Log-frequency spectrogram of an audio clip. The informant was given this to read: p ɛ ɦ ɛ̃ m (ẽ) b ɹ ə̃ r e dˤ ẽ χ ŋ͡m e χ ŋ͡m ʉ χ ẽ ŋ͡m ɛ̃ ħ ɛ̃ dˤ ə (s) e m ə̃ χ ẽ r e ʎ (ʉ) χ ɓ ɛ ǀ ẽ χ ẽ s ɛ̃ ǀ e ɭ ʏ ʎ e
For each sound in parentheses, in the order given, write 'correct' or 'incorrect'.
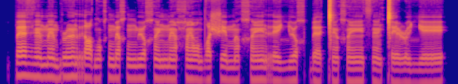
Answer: incorrect: ɛ̃, incorrect: ʃ, correct

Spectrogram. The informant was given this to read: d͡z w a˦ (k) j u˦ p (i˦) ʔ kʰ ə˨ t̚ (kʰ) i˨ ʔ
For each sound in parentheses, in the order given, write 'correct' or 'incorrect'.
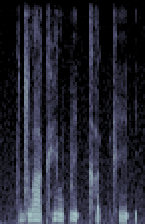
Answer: incorrect: kʰ, correct, correct

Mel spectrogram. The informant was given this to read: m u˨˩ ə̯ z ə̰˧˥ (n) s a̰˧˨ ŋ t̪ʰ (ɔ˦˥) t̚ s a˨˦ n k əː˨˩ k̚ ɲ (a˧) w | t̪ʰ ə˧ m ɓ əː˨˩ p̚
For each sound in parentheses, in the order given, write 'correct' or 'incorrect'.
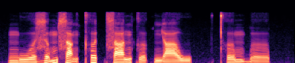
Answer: incorrect: m, incorrect: ə˦˥, correct

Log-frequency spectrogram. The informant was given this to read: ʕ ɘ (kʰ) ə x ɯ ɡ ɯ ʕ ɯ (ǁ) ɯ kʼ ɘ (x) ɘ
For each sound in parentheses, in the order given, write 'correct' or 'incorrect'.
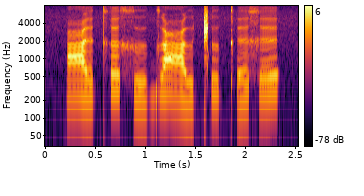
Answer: correct, correct, correct

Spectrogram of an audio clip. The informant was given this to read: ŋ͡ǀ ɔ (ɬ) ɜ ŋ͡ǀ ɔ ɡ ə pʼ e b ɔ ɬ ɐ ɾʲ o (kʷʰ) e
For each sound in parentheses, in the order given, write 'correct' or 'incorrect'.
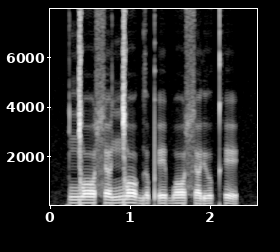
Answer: correct, incorrect: kʰ

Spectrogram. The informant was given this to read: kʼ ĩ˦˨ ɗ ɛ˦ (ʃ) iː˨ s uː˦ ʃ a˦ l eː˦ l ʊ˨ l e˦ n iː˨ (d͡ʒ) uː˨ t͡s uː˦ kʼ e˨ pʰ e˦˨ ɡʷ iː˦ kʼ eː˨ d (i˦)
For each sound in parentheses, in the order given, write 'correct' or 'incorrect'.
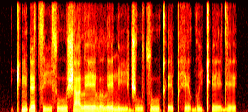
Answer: incorrect: t͡s, correct, incorrect: e˦

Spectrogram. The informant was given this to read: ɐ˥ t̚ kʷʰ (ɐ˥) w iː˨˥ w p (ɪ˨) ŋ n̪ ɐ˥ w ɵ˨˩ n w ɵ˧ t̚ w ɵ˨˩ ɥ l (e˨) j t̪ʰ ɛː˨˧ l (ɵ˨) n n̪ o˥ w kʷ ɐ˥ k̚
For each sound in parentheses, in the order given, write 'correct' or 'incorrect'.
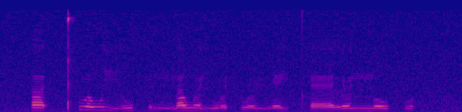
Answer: correct, incorrect: ɪ˨˩, correct, incorrect: ɵ˥

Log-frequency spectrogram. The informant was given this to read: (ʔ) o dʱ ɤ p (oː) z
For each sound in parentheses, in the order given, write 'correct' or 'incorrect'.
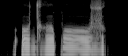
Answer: correct, correct

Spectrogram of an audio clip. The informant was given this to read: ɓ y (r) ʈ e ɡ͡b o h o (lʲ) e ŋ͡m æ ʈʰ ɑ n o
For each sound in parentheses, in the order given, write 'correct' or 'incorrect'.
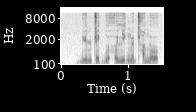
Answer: incorrect: n, correct

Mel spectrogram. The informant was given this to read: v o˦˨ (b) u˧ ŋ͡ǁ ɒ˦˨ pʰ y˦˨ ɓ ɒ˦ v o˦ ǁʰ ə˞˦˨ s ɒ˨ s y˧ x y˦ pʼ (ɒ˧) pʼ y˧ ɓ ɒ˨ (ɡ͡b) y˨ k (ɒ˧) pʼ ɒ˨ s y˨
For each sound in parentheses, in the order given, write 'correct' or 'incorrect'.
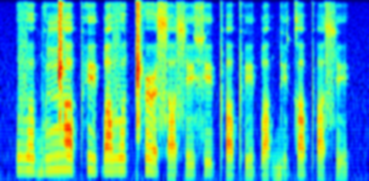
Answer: correct, correct, correct, correct

